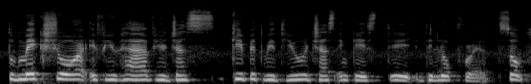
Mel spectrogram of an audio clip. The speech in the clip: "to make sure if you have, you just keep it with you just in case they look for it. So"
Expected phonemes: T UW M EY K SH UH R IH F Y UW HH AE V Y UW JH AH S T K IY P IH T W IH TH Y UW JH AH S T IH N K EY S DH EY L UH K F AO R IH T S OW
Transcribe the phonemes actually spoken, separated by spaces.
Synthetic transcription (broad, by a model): T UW M EY K SH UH R IH F Y UW HH AE V Y UW JH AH S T K IY P IH T W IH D Y UW JH AH S T IH N K EY S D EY L UH K F AO R IH T S OW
